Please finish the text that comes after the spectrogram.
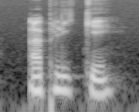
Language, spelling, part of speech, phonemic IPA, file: French, appliquer, verb, /a.pli.ke/, Fr-appliquer.ogg
- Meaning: 1. to apply, to put something on something else 2. to apply, to employ, to make use of 3. to apply to, to be applicable to 4. to apply to, to be applicable to: to map to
